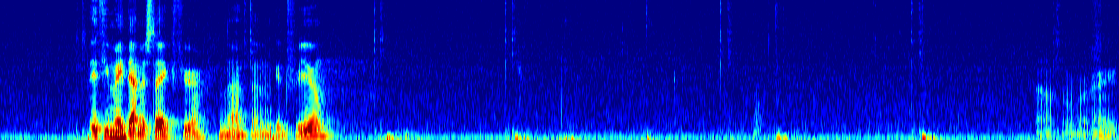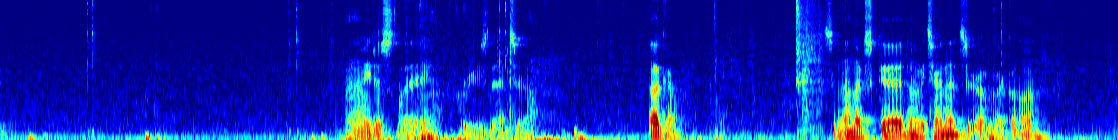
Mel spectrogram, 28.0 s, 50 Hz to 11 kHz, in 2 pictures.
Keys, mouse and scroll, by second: 0.7 BackSpace, 3.0 BackSpace, 4.4 BackSpace, 6.0 BackSpace, 6.7 space, 9.3 BackSpace, 11.1 BackSpace, 13.9 Escape, 15.4 BackSpace, 17.4-19.7 typing, 20.6 Escape, 21.9 space, 24.1 space.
